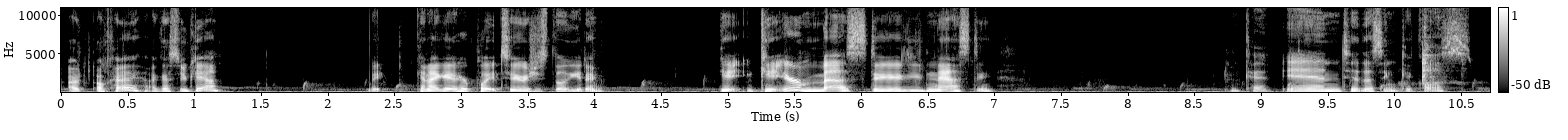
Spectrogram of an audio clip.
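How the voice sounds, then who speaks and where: A woman's voice: low-pitched, animated, moderate pace, creaky, long pauses, a bit bright. A young woman streaming a game, talking casually, laughing often and swearing freely.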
